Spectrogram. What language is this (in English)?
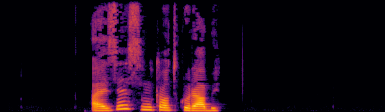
Latvian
